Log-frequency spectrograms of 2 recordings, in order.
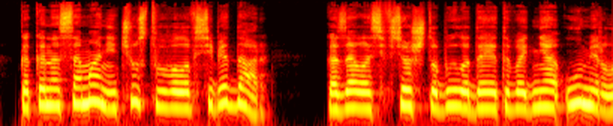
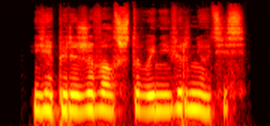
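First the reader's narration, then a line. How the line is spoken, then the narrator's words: Tracker whispering. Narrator (Russian): прошептал следопыт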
